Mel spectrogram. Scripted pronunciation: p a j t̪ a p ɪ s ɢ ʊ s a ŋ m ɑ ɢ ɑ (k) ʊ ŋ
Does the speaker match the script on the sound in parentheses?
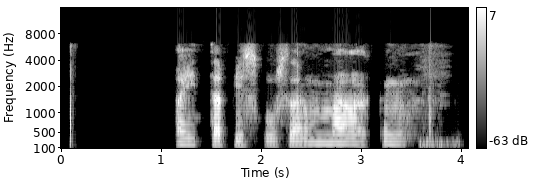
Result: yes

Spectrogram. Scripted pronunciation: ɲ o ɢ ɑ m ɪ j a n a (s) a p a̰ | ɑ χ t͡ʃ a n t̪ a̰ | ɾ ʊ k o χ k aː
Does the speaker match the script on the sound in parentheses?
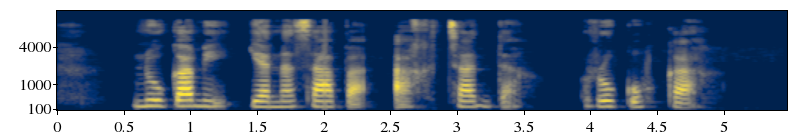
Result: yes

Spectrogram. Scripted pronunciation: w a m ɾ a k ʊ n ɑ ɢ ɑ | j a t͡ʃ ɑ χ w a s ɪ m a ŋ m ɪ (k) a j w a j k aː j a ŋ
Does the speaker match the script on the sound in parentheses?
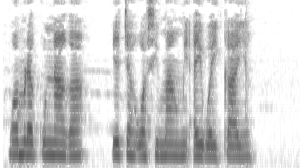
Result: no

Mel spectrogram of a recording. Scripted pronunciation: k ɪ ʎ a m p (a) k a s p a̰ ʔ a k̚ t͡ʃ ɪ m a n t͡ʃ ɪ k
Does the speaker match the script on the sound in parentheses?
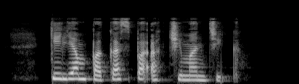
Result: yes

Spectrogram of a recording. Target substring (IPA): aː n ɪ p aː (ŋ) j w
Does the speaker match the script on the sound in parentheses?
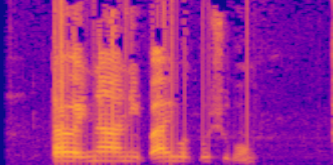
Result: no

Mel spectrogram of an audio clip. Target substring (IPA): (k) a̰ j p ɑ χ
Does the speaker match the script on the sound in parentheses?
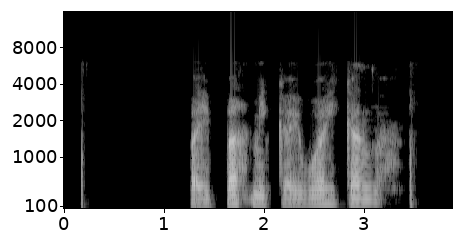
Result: no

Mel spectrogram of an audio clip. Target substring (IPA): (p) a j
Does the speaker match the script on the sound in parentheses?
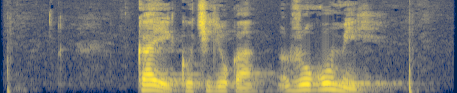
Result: no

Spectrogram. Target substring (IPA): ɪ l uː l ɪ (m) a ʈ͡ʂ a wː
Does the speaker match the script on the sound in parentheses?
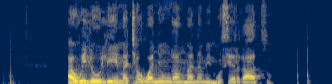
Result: yes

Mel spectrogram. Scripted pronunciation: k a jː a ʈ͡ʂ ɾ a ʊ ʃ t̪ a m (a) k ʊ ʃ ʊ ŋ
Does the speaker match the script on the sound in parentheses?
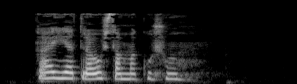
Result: yes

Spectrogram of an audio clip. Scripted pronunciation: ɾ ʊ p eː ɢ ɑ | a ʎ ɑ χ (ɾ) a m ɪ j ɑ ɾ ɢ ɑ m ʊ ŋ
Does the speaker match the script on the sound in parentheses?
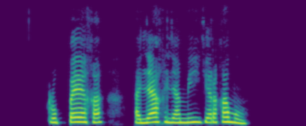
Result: no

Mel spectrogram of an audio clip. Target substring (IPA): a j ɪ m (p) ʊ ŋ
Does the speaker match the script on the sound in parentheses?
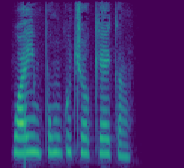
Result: yes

